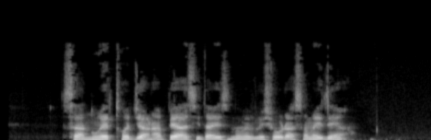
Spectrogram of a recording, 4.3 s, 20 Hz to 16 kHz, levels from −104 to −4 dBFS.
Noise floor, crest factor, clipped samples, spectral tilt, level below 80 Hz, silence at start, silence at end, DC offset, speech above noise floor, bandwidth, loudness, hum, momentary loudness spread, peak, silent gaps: -79 dBFS; 18 dB; under 0.1%; -7 dB/octave; -76 dBFS; 0.65 s; 0.85 s; under 0.1%; 52 dB; 10 kHz; -28 LUFS; none; 7 LU; -10 dBFS; none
